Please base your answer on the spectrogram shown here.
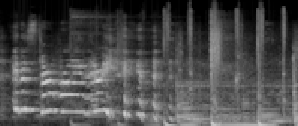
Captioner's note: laughs; mid tempo music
